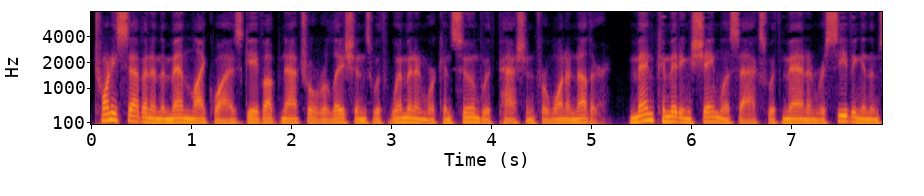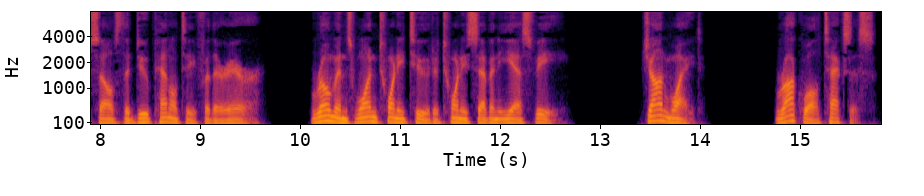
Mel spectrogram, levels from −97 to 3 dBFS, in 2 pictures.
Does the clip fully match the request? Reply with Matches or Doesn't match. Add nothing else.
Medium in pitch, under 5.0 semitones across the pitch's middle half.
Doesn't match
